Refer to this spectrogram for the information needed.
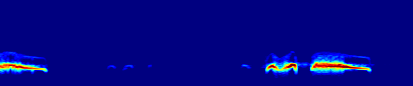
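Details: Spotted dove, male and female pair, cooing used to lure wild doves; one long falling coo, a pause, then a short double note and another drawn-out descending coo.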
